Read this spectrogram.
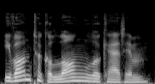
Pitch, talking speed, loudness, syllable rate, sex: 140 Hz, 270 wpm, -17 LUFS, 5.7 syllables/s, male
